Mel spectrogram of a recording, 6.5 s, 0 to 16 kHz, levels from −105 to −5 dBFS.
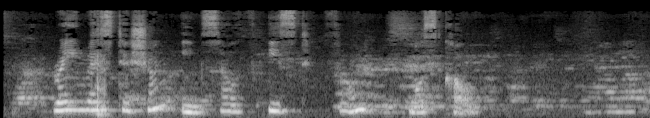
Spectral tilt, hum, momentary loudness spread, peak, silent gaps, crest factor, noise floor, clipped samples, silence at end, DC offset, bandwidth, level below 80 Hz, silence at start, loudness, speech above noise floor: -5.5 dB/octave; none; 20 LU; -10 dBFS; none; 18 dB; -50 dBFS; under 0.1%; 0 s; under 0.1%; 11.5 kHz; -62 dBFS; 0.15 s; -26 LUFS; 25 dB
